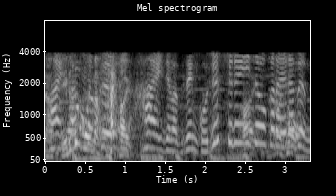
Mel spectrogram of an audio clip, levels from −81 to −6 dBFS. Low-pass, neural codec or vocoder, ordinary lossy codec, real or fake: 7.2 kHz; none; AAC, 16 kbps; real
